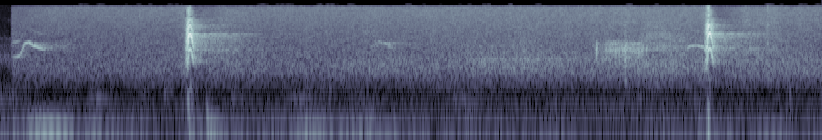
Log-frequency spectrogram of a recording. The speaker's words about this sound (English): It's either a capuchin, a hen, a hare, or a woodpecker. It was a woody woodpecker on that one.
